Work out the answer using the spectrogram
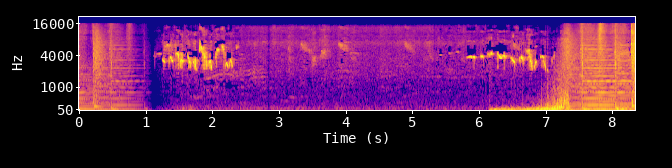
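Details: A Mugimaki Flycatcher, a winter migrant from Siberia, China, Korea and Japan to Southeast Asia including Indonesia, gives quick bursts of high, thin twittering notes, a second burst after a pause; music at start and end.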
